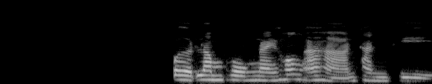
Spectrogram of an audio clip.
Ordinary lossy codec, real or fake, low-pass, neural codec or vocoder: none; real; 7.2 kHz; none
